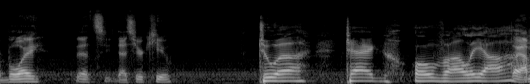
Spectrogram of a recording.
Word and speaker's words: Tagovailoa: Tua Tagovailoa. There's no N, but everybody says N, but there's no N.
